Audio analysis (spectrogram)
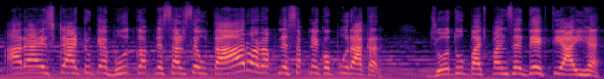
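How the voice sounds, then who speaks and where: Woman acting a bossy mother-in-law, bright piercing voice, nagging, sarcastic, cartoon story, music underneath. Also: sits high, big pitch swings, measured pace, heavily acted. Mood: scolding. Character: scolding, bossy but caring Indian mother-in-law. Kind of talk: animated moral-story voice acting.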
